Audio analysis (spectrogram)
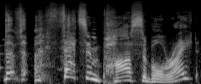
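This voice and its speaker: A man's voice: high-pitched, wildly swooping pitch, moderate pace, fairly bright tone, breathy edge, soft background music, full character voice. A man playing an earnest, incredulous young onlooker in an anime game, protesting and prone to stammer.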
